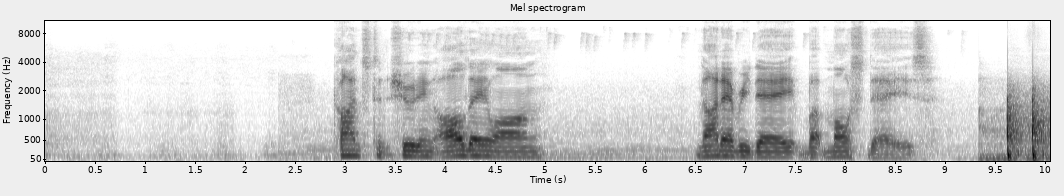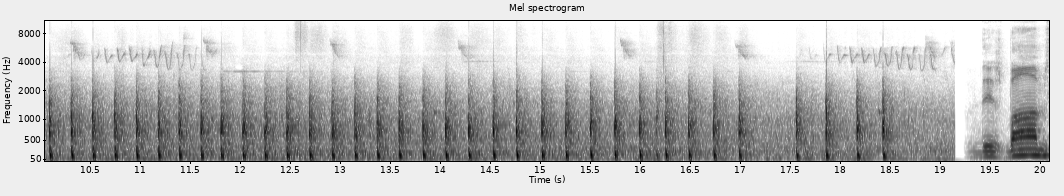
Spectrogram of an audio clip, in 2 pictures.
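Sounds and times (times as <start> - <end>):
rapid gunfire: 9.4 - 18.8.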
